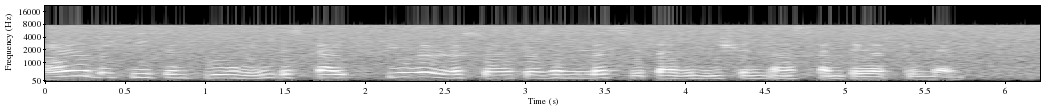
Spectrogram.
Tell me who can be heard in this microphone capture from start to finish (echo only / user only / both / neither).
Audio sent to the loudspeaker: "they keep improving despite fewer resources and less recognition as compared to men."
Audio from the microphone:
echo only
